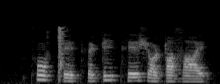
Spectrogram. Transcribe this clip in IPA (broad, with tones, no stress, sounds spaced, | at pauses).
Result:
t̪ʰ o˦˨ ǀ e˩ t̪ʰ ɘ˩ ʈ i˦˨ t̪ʰ e˨˦ ʃ ɔ˩ ʈ ɨ˩ zˤ e˩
